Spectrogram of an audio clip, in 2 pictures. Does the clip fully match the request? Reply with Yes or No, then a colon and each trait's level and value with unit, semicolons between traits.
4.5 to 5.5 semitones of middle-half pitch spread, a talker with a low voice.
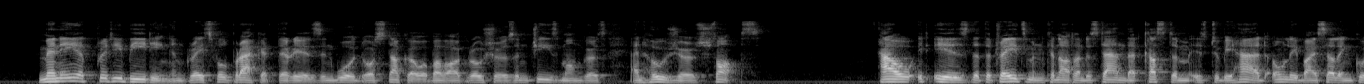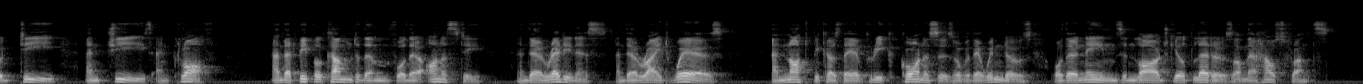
No: average, 4.0 semitones; very low, 95 Hz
